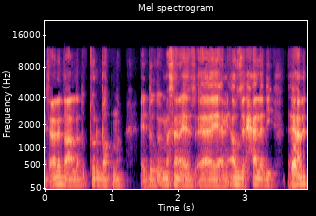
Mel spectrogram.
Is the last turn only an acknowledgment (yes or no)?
yes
